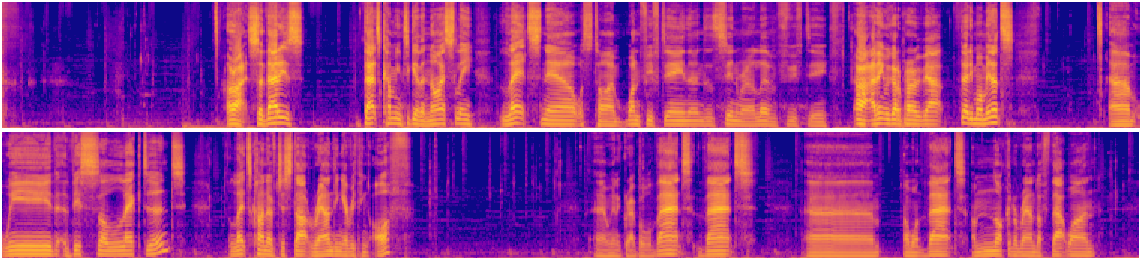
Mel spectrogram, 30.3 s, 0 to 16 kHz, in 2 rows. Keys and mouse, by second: 3.0-12.6 middle drag, 12.6 Tab, 14.7 a, 17.0 Tab, 17.1 click, 17.4 Tab, 17.8 2, 18.1 alt+click, 19.6 alt+shift+click, 20.6 click, 21.9 click, 23.4 click, 24.4 click.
